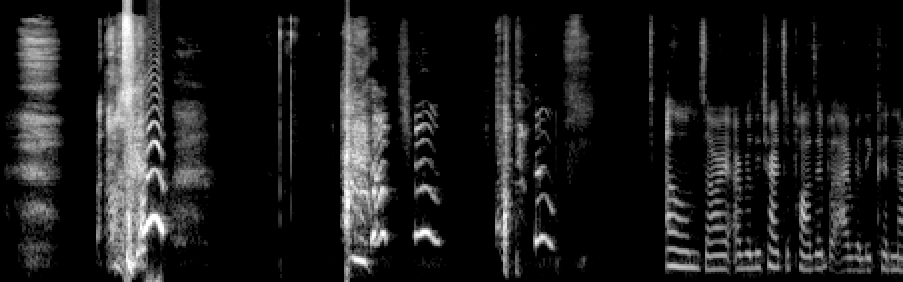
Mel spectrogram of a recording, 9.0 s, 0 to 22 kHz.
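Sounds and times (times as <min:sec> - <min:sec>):
loud sneeze: 0:01.0 - 0:01.7, 0:04.9 - 0:05.4
speech: 0:06.9 - 0:09.0.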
